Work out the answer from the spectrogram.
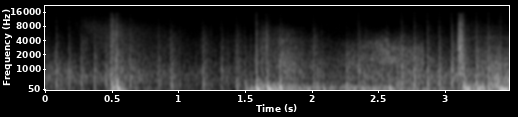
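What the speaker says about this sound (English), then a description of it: "we're gonna see mortars go non-stop" Mortar shells exploding nonstop during a Squad tournament match, a dense barrage of sharp booming blasts, some close and heavy, others distant, overlapping continuously with no talk.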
